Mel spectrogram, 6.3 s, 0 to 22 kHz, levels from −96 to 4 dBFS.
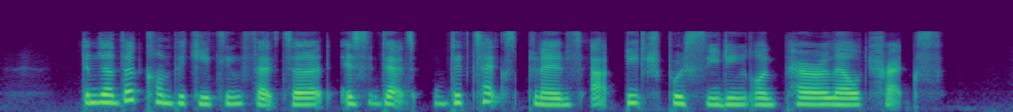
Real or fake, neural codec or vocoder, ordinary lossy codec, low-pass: fake; codec, 16 kHz, 1 kbps, FunCodec, trained on LibriTTS, 50 frames a second; none; none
